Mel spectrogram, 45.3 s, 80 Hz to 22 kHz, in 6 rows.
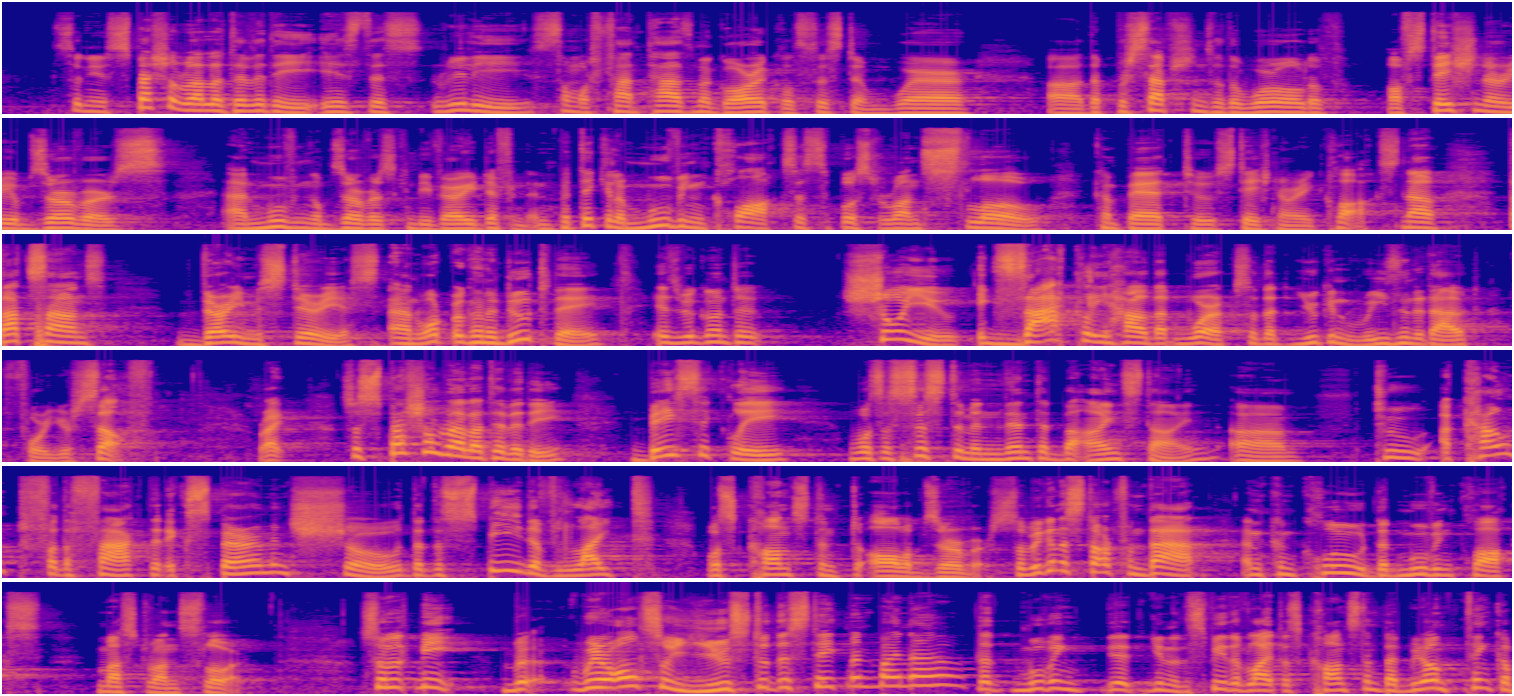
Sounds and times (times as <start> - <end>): Speech: 0.3 - 45.3.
